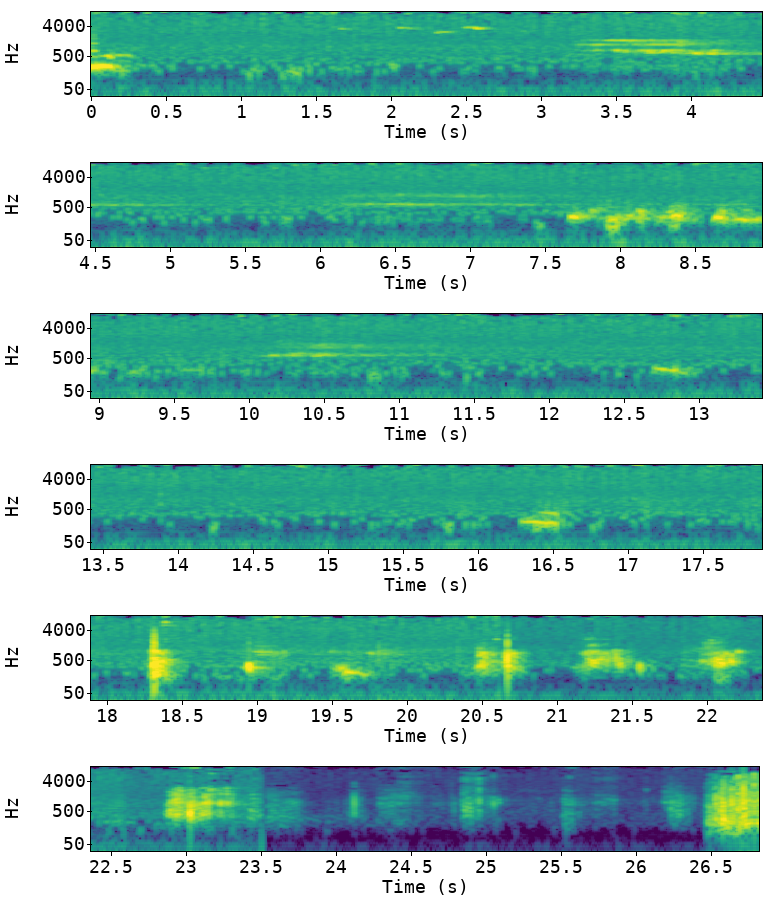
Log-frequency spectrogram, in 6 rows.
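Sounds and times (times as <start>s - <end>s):
howling: 1.2s - 12.1s, 15.8s - 23.6s.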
